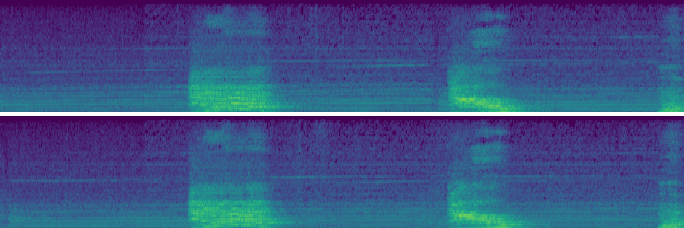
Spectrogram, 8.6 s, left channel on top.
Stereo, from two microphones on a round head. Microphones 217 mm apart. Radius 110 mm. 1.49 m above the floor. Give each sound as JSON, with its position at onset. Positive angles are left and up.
{"t": 2.4, "sound": "a shout", "side_deg": -10, "distance_m": 7.0}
